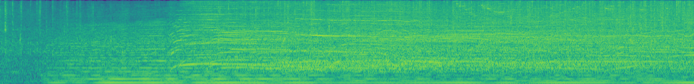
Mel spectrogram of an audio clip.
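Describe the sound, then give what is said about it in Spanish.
A live song recording opens with a loud crowd cheering and whistling over a steady, sustained musical drone that swells in after a quiet start. “Sí, sí, le pusieron música y, y suena así como escucharéis ahora.”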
